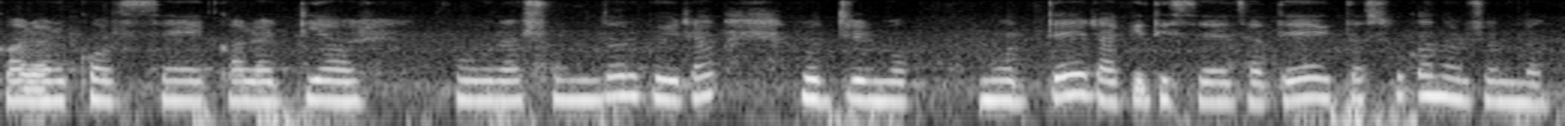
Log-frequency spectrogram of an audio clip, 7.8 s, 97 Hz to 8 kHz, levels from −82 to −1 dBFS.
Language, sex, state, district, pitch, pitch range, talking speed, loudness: Bengali, female, Tripura, West Tripura, 240 Hz, 230-250 Hz, 120 wpm, -16 LUFS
